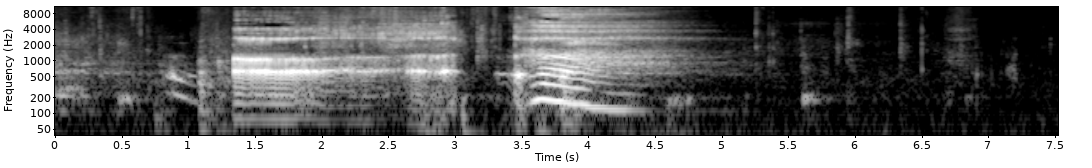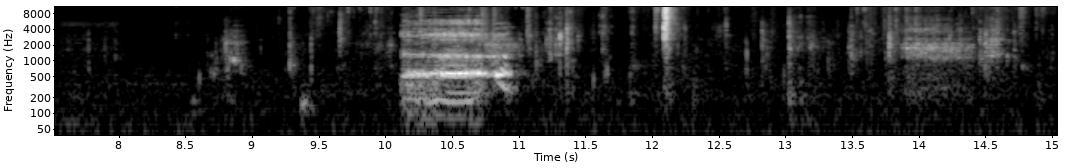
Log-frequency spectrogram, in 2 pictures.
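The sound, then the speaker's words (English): Loud, croaky burps: two drawn-out belches in quick succession near the start, then a quieter stretch of faint rustling, and one more shorter burp toward the end. “It was a burp at the end.”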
